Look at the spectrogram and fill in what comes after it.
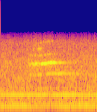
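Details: Indoors, the house cat Krystal meows at the TV without apparent cause; one brief, thin, even-pitched meow rising slightly in loudness, set against a persistent low hum.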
